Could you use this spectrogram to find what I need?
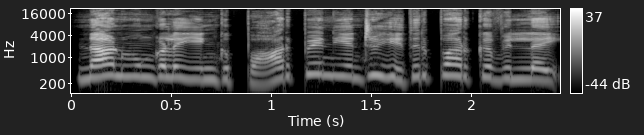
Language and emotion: Tamil, surprised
